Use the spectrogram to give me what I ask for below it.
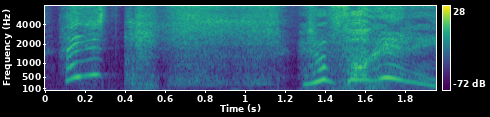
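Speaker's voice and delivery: very high voice-breaking cry; crying outburst. Retold or imitated. Crying at dinner with dad and brother, very high voice cracking. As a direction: break down mid-sentence. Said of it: "I went full beat".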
